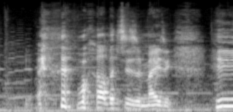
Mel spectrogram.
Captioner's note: laughs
